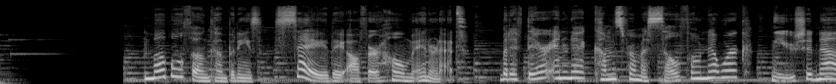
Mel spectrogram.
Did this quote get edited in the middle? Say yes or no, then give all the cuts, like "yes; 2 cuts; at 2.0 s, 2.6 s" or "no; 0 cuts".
yes; 1 cut; at 1.0 s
